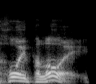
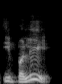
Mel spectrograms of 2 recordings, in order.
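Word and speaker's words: hoi polloi: common feature so like what used to be called pronounced the hoi paloy is in modern greek pronounced the ipoli okay now this is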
